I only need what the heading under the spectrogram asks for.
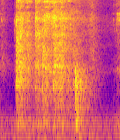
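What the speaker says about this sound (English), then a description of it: "let me get a fork instead of a spoon" Metal cutlery clinks and rattles briefly as a fork is picked out from among other utensils, a quick, light jingle at close range with a small sharp clink near the end.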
